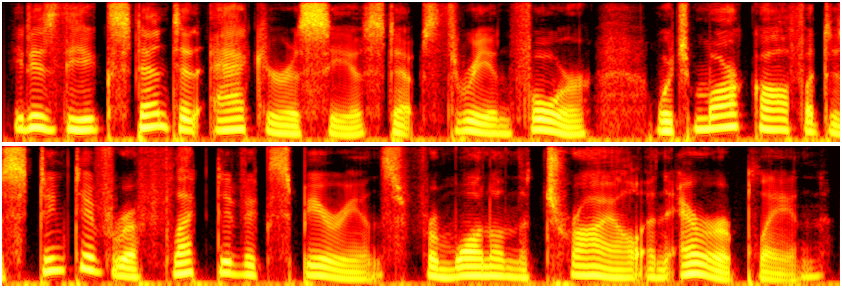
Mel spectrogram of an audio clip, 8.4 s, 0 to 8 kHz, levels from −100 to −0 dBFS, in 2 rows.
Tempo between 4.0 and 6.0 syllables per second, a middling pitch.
Yes: 5.3 syllables/s; medium, 155 Hz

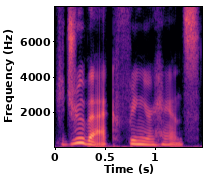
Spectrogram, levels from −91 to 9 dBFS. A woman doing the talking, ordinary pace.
No: female; fast, 245 wpm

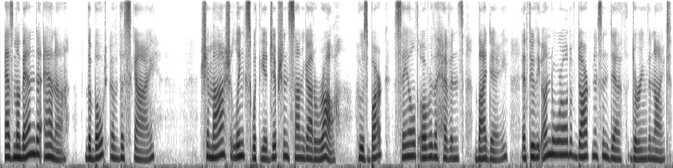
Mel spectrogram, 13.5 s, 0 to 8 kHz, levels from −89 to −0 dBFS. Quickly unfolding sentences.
No: average, 160 wpm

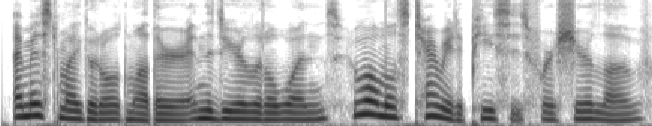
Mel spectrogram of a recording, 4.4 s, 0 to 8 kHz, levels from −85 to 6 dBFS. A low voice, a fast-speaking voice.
No: medium, 185 Hz; fast, 275 wpm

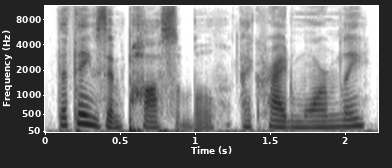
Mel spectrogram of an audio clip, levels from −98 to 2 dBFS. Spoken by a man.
No: female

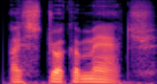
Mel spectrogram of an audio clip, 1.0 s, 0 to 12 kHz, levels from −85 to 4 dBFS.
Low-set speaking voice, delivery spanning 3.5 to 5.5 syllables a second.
Yes: low, 105 Hz; 4.6 syllables/s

